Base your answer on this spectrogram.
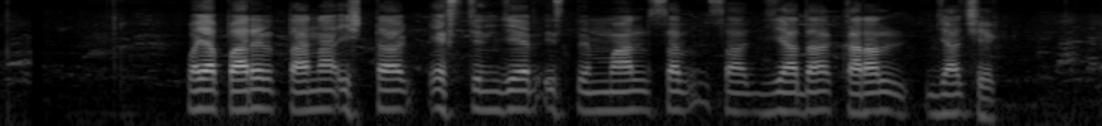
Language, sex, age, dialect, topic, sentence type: Magahi, male, 18-24, Northeastern/Surjapuri, banking, statement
